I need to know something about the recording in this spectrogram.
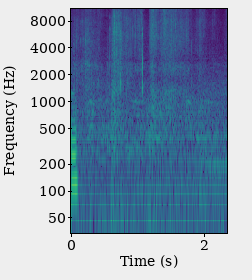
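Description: Plastic garment packaging crinkling and rustling in irregular bursts as clothes are handled.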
